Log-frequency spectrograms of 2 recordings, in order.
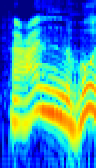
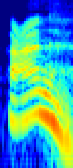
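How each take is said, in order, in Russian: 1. Слово произносится полностью, заканчивается на 'hu'. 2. Слово обрывается коротко, без конечного гласного. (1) "А если при слитном чтении не останавливаемся" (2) "При остановке... огласовка дамма аннулируется"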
